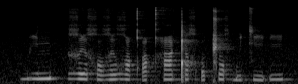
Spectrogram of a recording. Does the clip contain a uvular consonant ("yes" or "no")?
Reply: yes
